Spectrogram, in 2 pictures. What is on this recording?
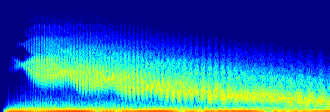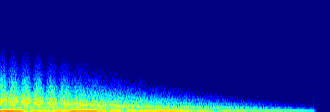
A sci-fi UFO effect created on SimSynth.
